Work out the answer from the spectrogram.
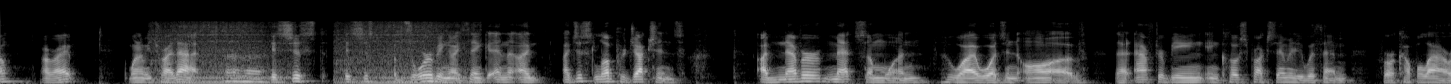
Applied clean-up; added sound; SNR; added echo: none; Engine; 9 dB; none.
